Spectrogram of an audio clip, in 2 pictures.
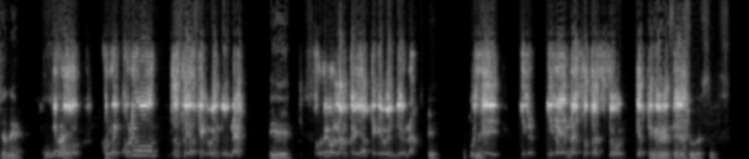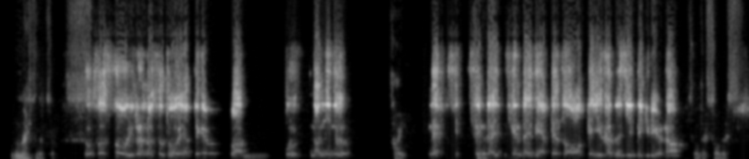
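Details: Man with aphasia for several years, now recovering, speaking in an online group session; aphasia.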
